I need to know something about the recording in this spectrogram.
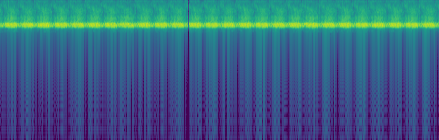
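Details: High, ringing cricket chirps from a farm meadow on a summer night under the full moon, pulsing regularly near four per second with a brief dip midway, no other sounds.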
